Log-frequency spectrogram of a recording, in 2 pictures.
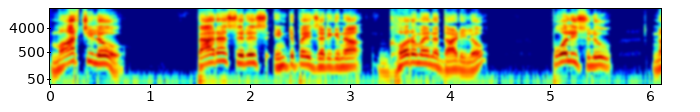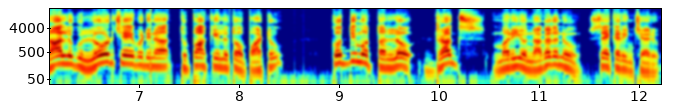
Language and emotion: Telugu, neutral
